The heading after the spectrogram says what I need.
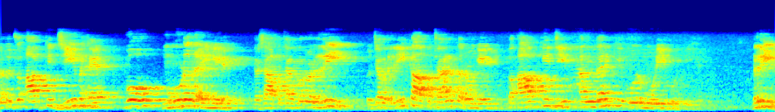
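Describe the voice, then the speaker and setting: A patient male teacher walks through an exam-prep grammar lesson in a fairly high voice. He sounds set back from the mic in a very echoey room, and the sound is dull. He checks in often to make sure the class is keeping up. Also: a bit bright, far from the mic. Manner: patient, explanatory, often says "ठीक है".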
